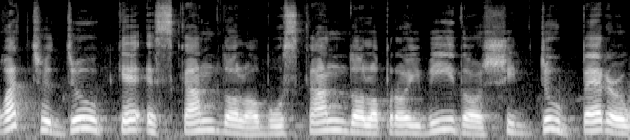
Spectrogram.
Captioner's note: speaking Spanish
